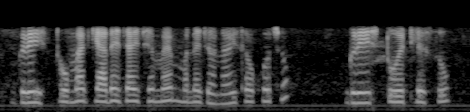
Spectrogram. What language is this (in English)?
Gujarati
